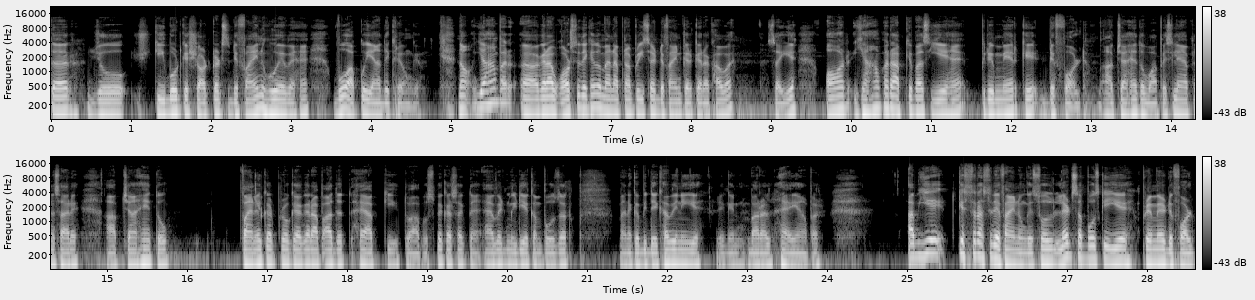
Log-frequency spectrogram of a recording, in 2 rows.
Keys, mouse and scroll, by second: 5.5 click, 12.4 click, 15.0 click, 27.5 click.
